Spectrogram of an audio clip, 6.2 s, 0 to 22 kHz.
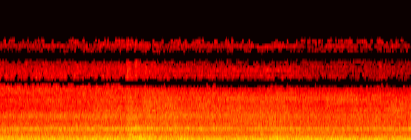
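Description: E6 series Akita Shinkansen train pulling slowly away from the platform just after uncoupling, giving a steady low rumble with a faint high whine over it.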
